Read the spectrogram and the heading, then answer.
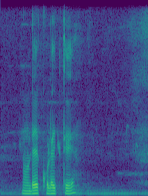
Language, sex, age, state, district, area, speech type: Santali, male, 18-30, West Bengal, Purba Bardhaman, rural, spontaneous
